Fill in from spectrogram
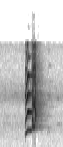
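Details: Single raspy, high chirp from a fighting lovebird. It slides slightly upward and ends in a short second note, used as a provoking sound for other lovebirds. Background otherwise quiet.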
